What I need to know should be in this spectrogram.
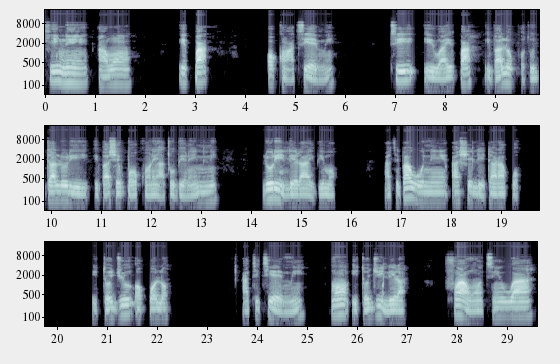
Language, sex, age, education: Yoruba, male, 30-45, tertiary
